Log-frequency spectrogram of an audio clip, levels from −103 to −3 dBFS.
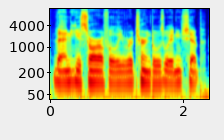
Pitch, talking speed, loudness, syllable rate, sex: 110 Hz, 200 wpm, -16 LUFS, 6.2 syllables/s, male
